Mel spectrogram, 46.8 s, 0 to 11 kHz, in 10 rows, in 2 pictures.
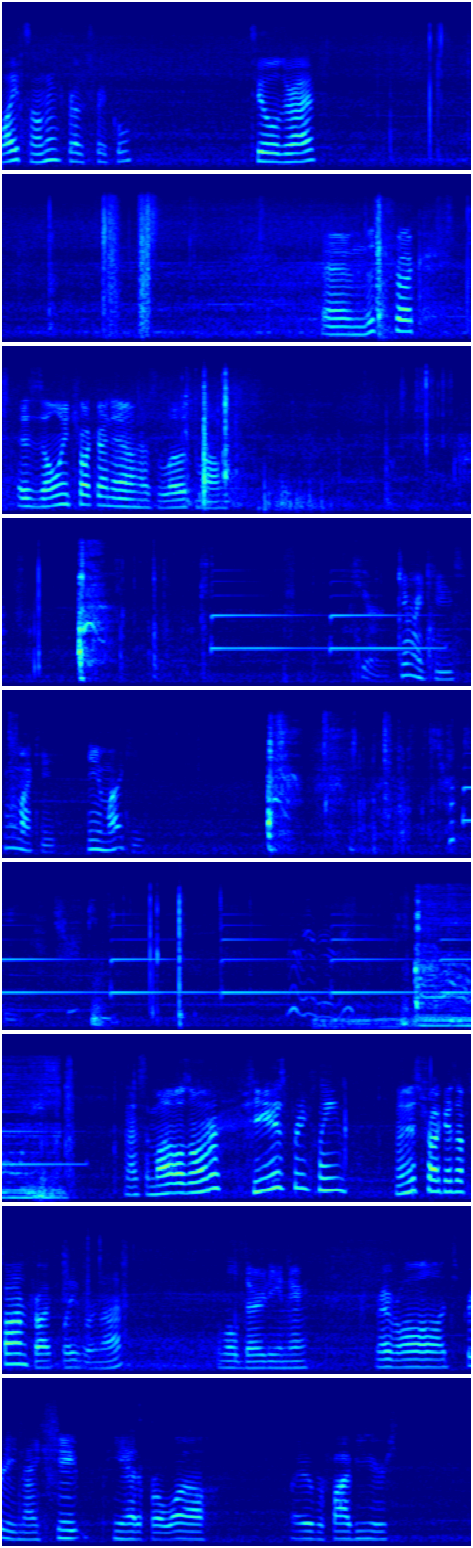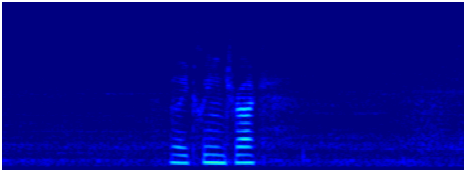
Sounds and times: Speech: 0.0 - 1.3, 2.5 - 3.2, 7.9 - 11.7, 17.6 - 20.2, 26.3 - 27.1, 29.4 - 34.1, 35.0 - 35.9, 36.6 - 39.6, 40.4 - 41.5, 43.9 - 44.9.

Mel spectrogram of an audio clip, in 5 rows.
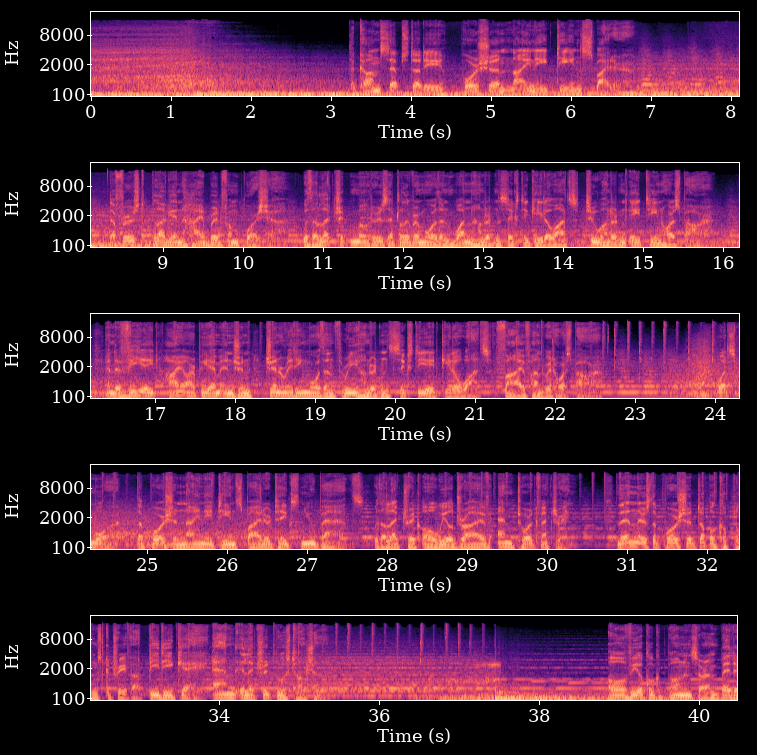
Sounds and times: Music: 0.0 - 40.4
Speech: 3.2 - 6.8, 8.3 - 22.8, 23.9 - 35.4, 38.8 - 40.4.

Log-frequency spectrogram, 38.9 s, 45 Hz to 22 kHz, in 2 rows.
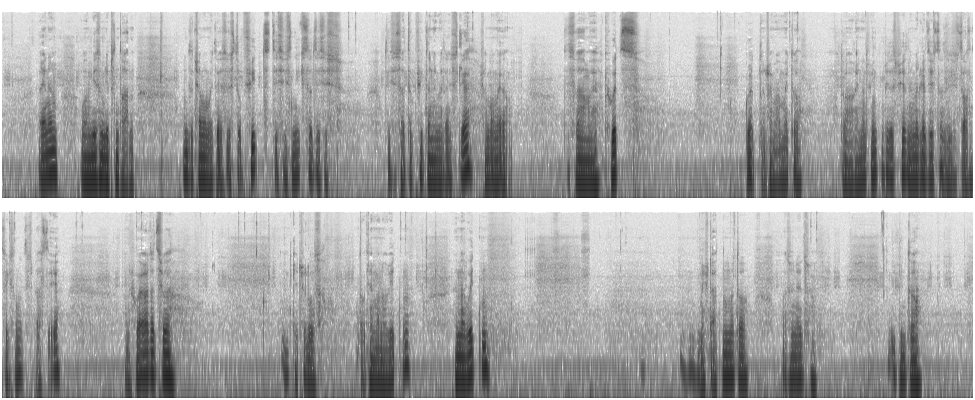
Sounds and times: Speech: 0.7 - 2.7, 3.6 - 6.8, 7.7 - 10.2, 11.2 - 12.8, 14.9 - 16.1, 16.8 - 20.6, 21.9 - 23.0, 25.0 - 25.9, 26.5 - 27.6, 28.4 - 29.2, 33.0 - 34.4, 35.0 - 35.8, 37.1 - 37.9.

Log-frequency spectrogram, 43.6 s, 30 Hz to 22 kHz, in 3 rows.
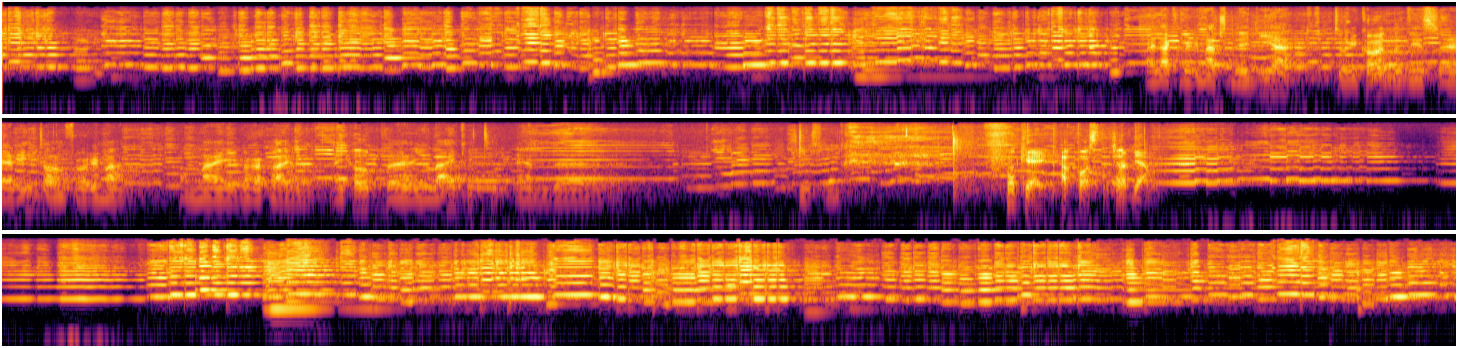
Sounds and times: Violin, fiddle: 0.0 - 43.6
Speech: 11.4 - 20.8, 22.5 - 22.9, 24.6 - 26.1.

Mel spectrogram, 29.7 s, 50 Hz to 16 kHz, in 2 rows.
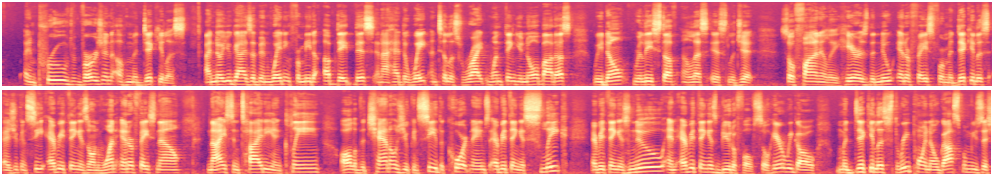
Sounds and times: Speech: 0.3 - 29.6.

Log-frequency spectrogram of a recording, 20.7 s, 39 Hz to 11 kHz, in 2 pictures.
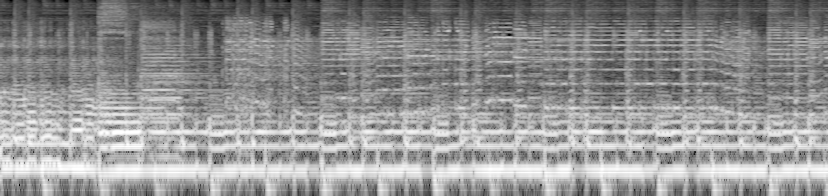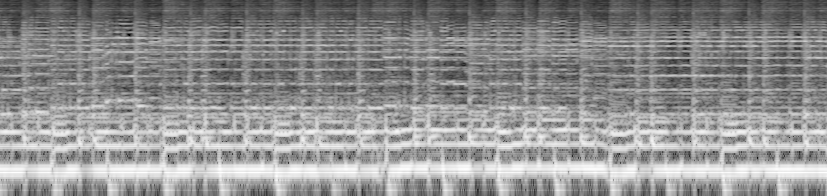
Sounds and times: Electric guitar: 0.0 - 20.6.

